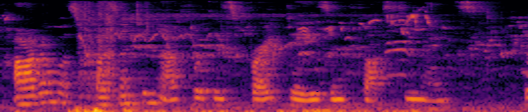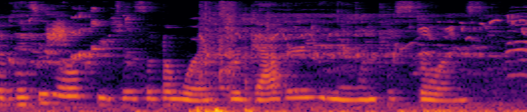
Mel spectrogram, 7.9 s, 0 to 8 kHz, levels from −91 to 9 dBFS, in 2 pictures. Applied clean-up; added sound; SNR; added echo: classical method WPE with log-MMSE.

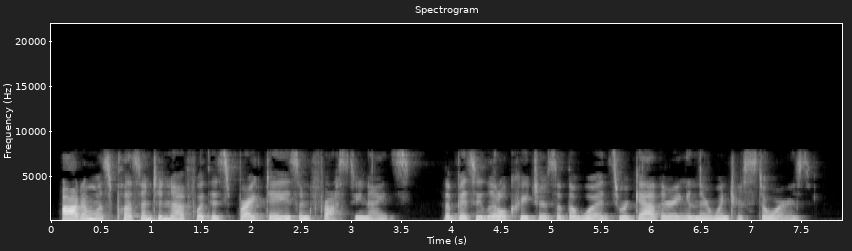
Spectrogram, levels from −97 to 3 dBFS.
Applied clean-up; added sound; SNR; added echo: none; none; none; none.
